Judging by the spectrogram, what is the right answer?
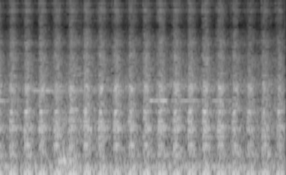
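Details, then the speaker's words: Maruti Suzuki Swift diesel cranking: fast, even cranking pulses, RPM needle rising, all lights on, fuel present, but never fires; crank no start caused by failed relay. "और car start नहीं हो रही है। Fuel भी है इसमें। इतना है कि कार स्टार्ट हो सकती है हमारी।"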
